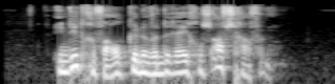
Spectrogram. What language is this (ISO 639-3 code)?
nld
